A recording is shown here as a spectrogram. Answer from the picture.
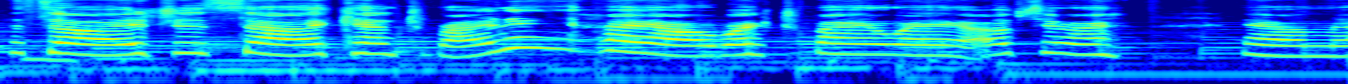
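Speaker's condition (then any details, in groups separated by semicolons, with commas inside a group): ALS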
